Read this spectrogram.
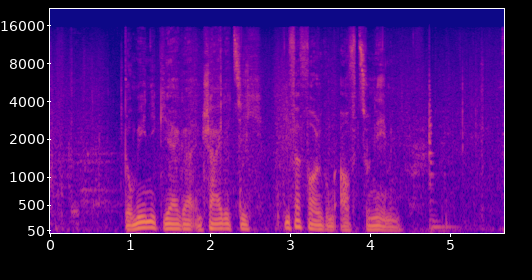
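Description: A man speaks calmly in a deep voice close by.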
